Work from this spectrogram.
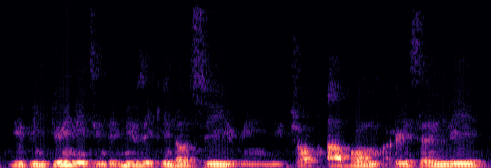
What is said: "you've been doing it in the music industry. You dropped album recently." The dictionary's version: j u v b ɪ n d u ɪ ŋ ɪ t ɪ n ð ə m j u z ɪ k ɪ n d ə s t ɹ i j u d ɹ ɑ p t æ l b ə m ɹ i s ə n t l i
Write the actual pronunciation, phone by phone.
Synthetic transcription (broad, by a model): j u v b ɪ n d u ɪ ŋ ɪ t ɪ n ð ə m j u z ɪ k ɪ n d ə s t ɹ i j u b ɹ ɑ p ɑ l b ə m ɹ i s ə n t l i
